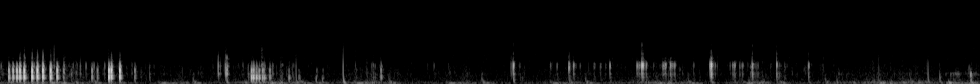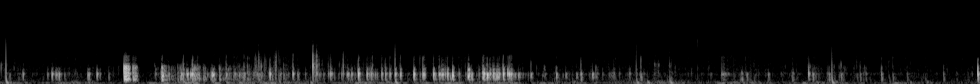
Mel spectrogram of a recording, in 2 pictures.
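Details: A person's abdomen recorded during a stomachache after Christmas dinner, partly while asleep: repeated gurgling and rumbling with longer bubbling stretches; active bowel sounds (borborygmi).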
